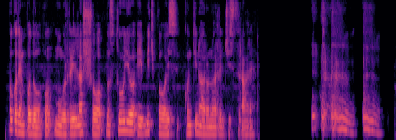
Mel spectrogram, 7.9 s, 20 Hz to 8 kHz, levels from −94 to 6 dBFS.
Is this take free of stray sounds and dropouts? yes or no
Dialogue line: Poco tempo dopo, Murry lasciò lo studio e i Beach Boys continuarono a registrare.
no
